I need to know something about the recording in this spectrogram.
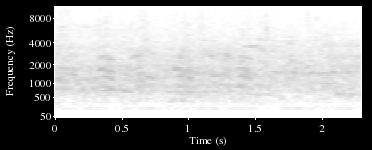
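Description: Near silence: faint background noise with a low steady hum.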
